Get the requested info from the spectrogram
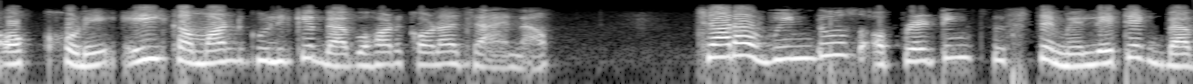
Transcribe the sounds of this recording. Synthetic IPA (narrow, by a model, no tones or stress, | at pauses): ɔkʰːoɽeʔejkəmaɳɖɡulikebɛboɦaɾkɔɾad͡ʑaena̰ | d͡ʑaɾawiɳɖozɔ̰paɾeʈiŋsisʈemeleʈek̚bɛb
